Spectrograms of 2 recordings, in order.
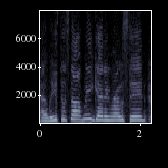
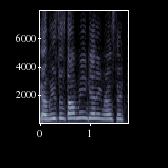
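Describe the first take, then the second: First: Slow words broken by laughter; laughing it out. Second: Pitched up, stressing not; higher repeat. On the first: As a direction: say it through giggles. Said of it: "I was laughing". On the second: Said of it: "I was like". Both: Retold or imitated.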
